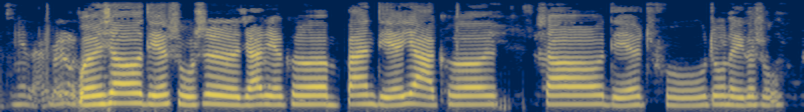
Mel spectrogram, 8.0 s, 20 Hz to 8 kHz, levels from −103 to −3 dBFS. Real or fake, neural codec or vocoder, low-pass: real; none; 7.2 kHz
